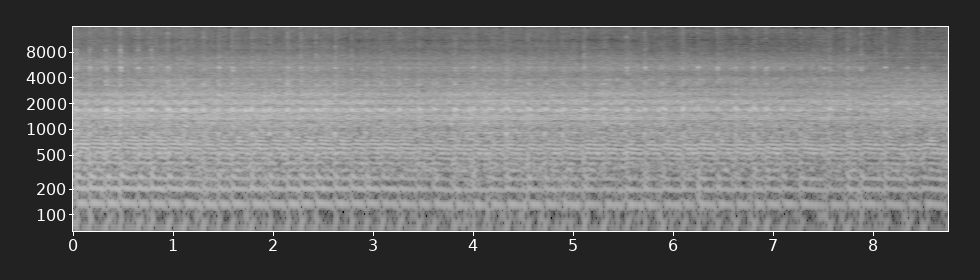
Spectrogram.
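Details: Toro CCR2000 single-stage snowblower, 2-stroke 4.5 hp Suzuki engine, Mikuni carb, 50:1 mix, after cleaning the carb bowl and main jet; buzzy steady even idle without stumbling or surging; runs properly.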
